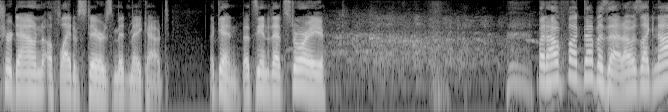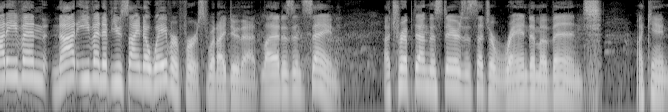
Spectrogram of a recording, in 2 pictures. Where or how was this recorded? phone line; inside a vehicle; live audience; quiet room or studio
live audience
